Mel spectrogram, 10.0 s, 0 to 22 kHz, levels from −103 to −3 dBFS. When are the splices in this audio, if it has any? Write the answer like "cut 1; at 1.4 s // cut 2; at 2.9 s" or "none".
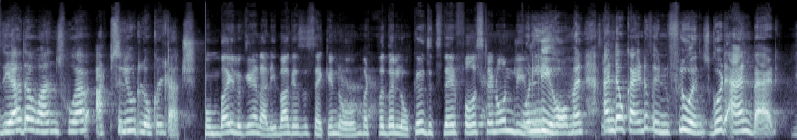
cut 1; at 2.5 s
